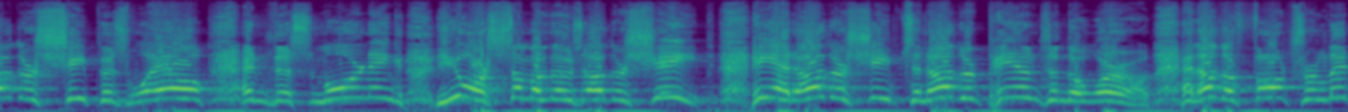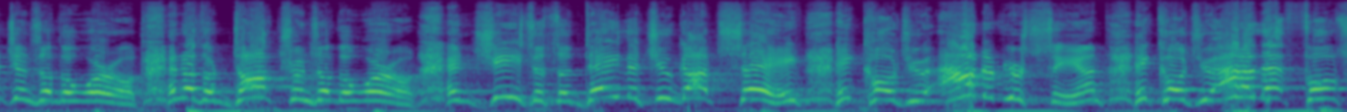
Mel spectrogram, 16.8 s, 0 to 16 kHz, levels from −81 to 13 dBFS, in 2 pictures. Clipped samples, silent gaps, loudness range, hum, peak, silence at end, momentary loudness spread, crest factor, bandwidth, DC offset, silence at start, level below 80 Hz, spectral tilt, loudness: under 0.1%; none; 2 LU; none; -4 dBFS; 0 s; 6 LU; 10 dB; 16 kHz; under 0.1%; 0 s; -46 dBFS; -1.5 dB/octave; -14 LUFS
